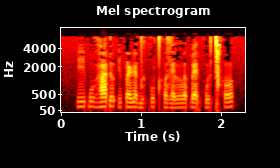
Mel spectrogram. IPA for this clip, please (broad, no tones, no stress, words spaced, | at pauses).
iɓu ɦaɗɯʔi pɛɳɛ d̪ɯkut̪ʰɤ zɛlːɤɓɛɾɯ k͡pɯǀʰɤ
